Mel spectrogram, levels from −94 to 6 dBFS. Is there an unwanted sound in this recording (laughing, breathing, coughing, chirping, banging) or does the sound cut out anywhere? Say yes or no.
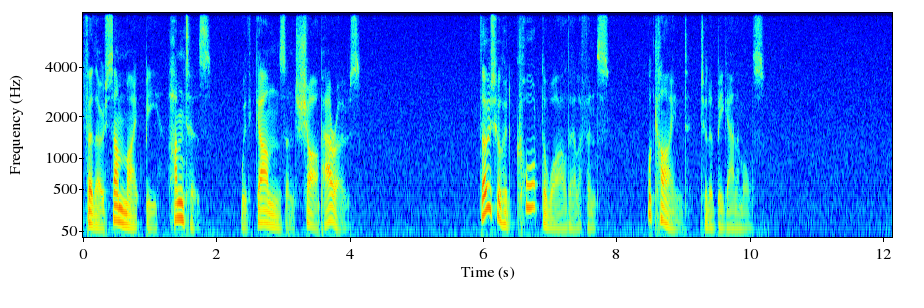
no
